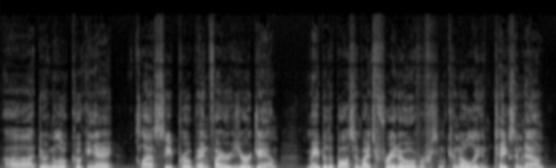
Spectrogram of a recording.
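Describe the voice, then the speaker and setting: A man voicing an oily, grandiose fire salesman creature in a comic audio story, pitching with theatrical flourish. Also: animated, normal speed, close to an everyday voice. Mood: theatrical salesy.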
